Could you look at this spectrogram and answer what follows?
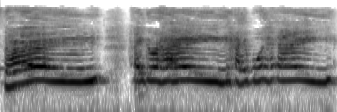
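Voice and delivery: high, loud, stretched greeting; excited shout-out. Real, not acted. To her Texas viewers, a loud high excited shout-out. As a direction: call out hey to the fans, slow and high.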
